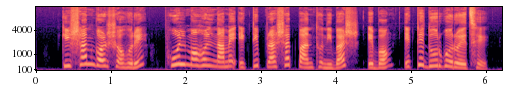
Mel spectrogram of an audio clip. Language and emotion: Bengali, neutral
